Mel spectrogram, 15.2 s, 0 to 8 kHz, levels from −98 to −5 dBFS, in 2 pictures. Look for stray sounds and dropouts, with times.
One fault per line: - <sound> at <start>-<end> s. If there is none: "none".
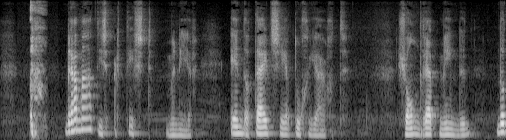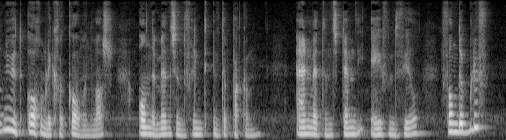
- cough at 0.4-0.7 s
